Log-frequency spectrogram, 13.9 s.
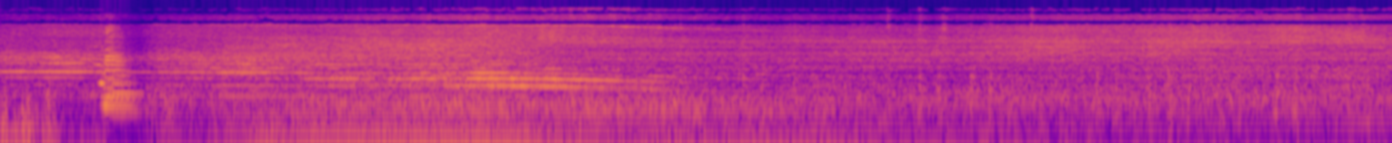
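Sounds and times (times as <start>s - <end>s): locomotive horn: 0.0s - 7.3s
train carriages rumbling on rails: 0.0s - 13.9s.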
